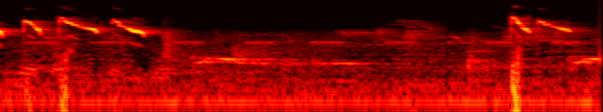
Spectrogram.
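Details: Oriental white-eye song used to get young birds singing: a quick run of three high, sliding-down whistles opens, then a quieter spell of soft low notes, and a further pair of falling whistles near the end.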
